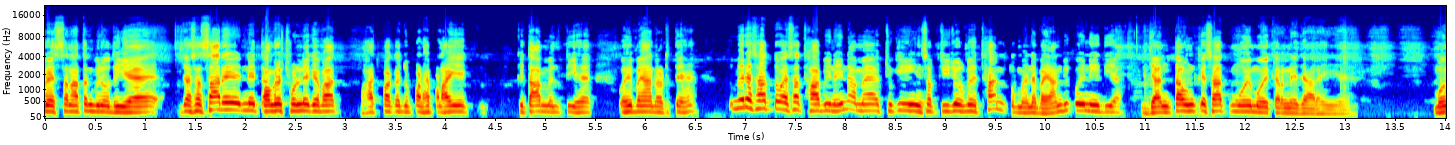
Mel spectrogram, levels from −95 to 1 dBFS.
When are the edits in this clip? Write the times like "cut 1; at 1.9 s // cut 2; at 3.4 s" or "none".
cut 1; at 2.1 s // cut 2; at 10.9 s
